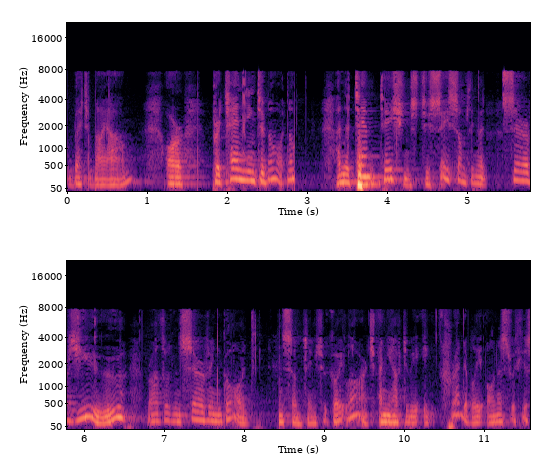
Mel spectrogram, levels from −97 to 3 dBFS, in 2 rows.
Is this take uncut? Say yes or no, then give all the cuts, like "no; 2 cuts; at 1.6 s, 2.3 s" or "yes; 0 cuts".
no; 3 cuts; at 2.5 s, 5.2 s, 8.3 s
